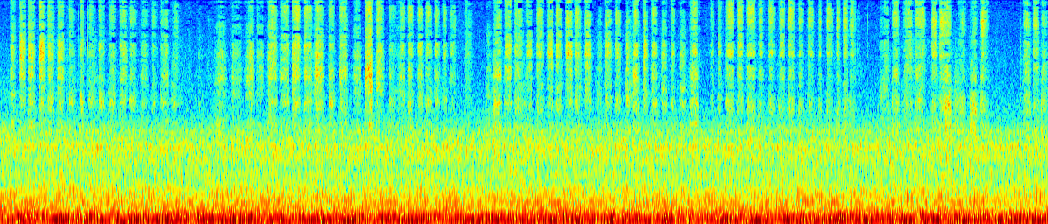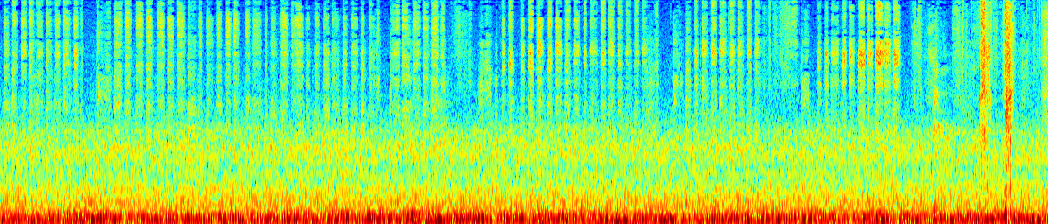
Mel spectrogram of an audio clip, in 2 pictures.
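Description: Pencil shading fur on paper makes a steady, continuous soft scratching and rubbing, close and quiet, lasting throughout without pauses or talk.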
